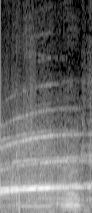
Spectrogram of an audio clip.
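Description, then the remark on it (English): A steady siren wails from an emergency vehicle, its tone holding and slowly rising, fairly loud and continuous throughout, with faint background noise beneath. “Sirens going on. Wonder where they're going.”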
